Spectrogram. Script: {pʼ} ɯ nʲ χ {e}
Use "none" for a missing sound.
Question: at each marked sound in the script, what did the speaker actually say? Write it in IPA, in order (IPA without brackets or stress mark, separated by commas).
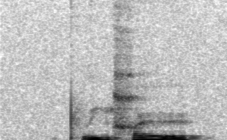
pʼ, ø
